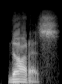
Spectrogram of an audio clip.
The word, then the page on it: nodus: American English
